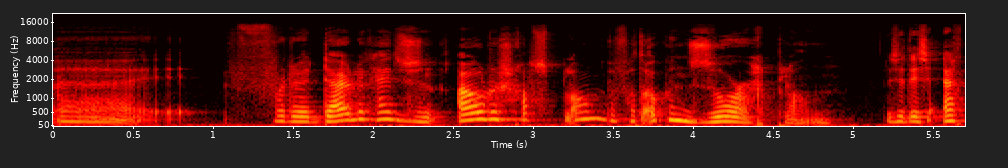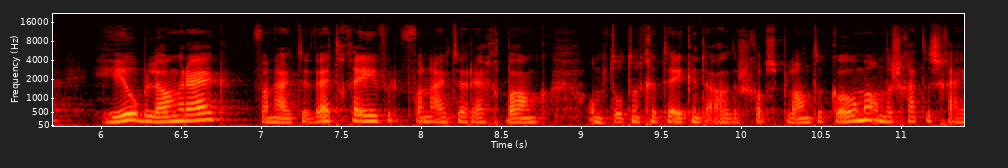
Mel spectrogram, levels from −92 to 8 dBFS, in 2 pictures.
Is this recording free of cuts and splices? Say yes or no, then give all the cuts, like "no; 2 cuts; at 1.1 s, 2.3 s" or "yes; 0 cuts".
no; 1 cut; at 5.2 s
